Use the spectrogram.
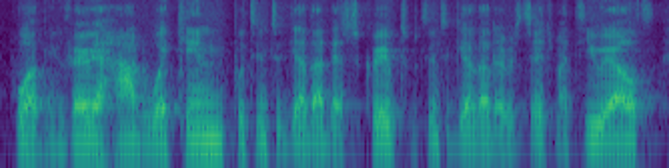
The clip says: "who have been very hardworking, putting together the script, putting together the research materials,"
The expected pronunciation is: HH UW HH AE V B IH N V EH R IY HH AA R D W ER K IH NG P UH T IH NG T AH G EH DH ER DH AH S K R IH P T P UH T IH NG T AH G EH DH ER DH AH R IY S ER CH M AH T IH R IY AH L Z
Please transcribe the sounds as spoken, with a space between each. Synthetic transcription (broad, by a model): HH UW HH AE V B IH N V EH R IY HH AA D W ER K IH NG P UH T IH NG T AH G EH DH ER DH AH S K R IH P T P UH T IH NG T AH G EH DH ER DH AH R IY S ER CH M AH T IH R IY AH L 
